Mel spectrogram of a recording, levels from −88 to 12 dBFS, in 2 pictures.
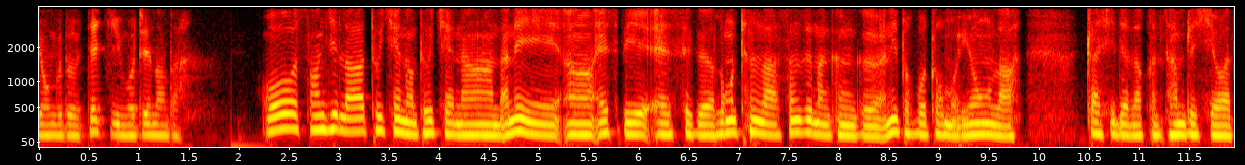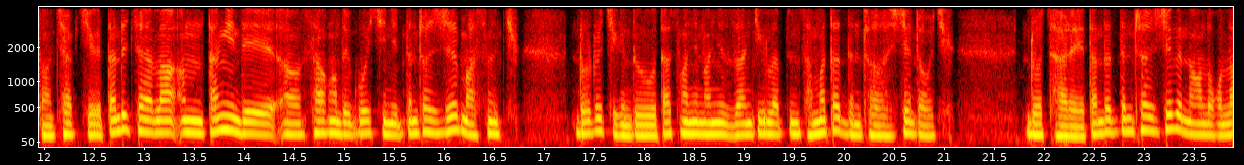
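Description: At 9.2 s there is a brief smear lasting about 40 ms, where the sound blurs and then settles back. This is short concealed packet loss: about 20 ms of audio arrived too late, and the receiver covered the gap by extending what it had just played before blending back. Throughout, nothing reaches above 4 kHz, which fits the narrowband G.711 mu-law call path.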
